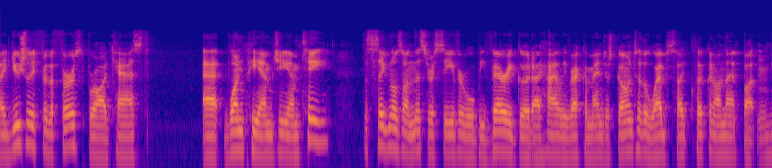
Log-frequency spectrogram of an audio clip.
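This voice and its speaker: A man's voice: medium pitch, highs cut off. A man giving a conversational, step-by-step how-to narration as the host of a radio show. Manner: conversational, step-by-step instructions with asides. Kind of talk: explanatory how-to tutorial narration.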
